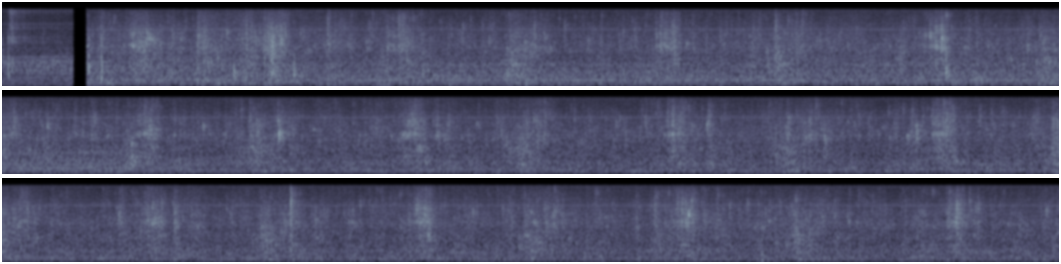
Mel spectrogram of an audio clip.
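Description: Rubber-soled sneakers shuffling and scuffing on a tile floor as the wearer shifts and turns his feet: short soft scuffs about once a second over a steady hiss.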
